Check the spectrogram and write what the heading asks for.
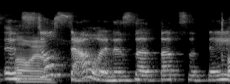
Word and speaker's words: Samhain: So Samhain, which if you're looking at the word itself, looks like it should be Samhain. – Oh, that's not how it's pronounced.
